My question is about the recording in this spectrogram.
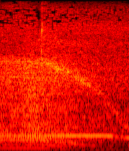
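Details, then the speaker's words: Beam central vacuum powerhead after handle and wiring harness replacement. Short steady motor whir with a clear mid-pitched whine easing slightly downward; the brush roll spins up and runs fine. "so pushing this one way is supposed to turn on the brushes turning it the other way should just turn on the vacuum"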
